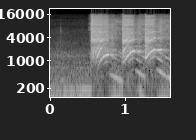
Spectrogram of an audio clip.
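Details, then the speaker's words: Ford F-150/F-250/F-350 windshield washer pump after freeing its seized motor by tapping and compressed air and cleaning calcium and lime from the tank: three short high-pitched whirring bursts, impeller now spinning freely. "you can hear that right that's that's the impeller spinner now just by tapping it actually freed up the motor"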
